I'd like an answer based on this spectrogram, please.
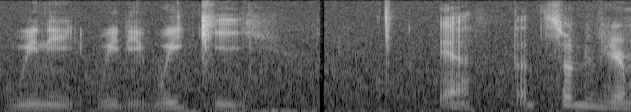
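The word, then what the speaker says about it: veni vidi vici: always likes so said these uh sound like our W's so that famous Latin phrase Vini vidi vici uh is we need Wiki yeah that's sort of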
